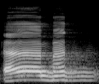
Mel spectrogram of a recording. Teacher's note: Ketika huruf mim dan nun bertasydid, ya, sempurna. Amad, nggak bisa diucapkan kalau misalnya ditutup rongga hidung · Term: ghunnah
